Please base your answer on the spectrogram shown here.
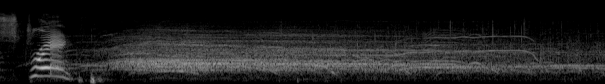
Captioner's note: applause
